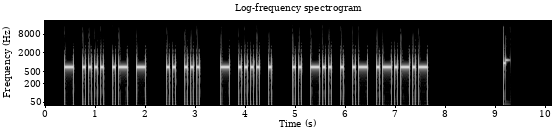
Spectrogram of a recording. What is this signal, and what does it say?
Morse code, heard as a keyed tone, about 20 wpm, 700 Hz. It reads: THAT IS THE IDEA.
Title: Sentences from Top 300 Words 20wpm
